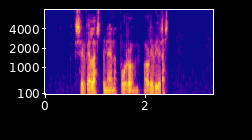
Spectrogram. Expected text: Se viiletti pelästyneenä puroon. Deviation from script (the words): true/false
true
